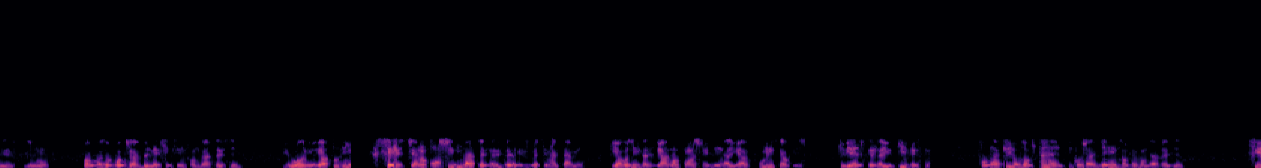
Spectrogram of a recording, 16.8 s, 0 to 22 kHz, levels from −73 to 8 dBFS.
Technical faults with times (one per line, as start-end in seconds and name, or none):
0.00-16.83 LPC-10 vocoder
